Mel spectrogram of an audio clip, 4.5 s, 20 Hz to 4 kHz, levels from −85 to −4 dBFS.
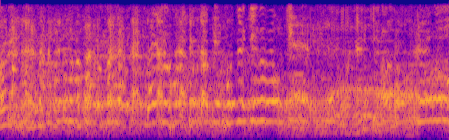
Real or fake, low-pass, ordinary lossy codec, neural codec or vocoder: fake; 3.6 kHz; none; vocoder, 22.05 kHz, 80 mel bands, HiFi-GAN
